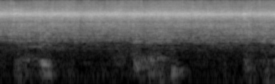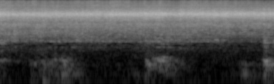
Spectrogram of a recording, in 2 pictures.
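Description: Pumpkin curry (kaddu sabzi) cooks in a pan, giving a steady broadband sizzle with soft intermittent scraping and stirring taps, close and continuous with no voices.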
